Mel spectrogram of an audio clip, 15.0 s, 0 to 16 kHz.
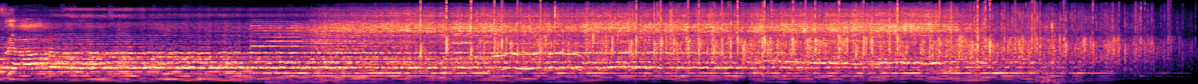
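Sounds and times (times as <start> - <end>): sustained keyboard chords: 0.0 - 14.9
audience applause: 4.9 - 14.9.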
